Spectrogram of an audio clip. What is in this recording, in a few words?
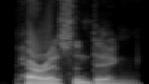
"parascending", American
